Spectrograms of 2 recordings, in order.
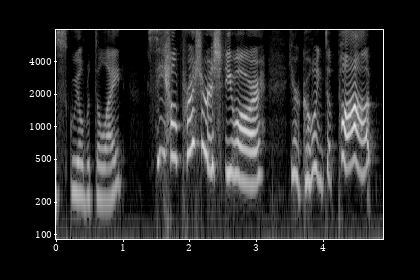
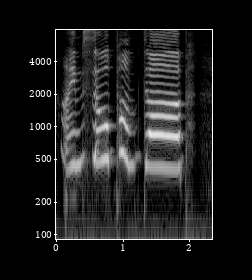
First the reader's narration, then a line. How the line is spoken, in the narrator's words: She whined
